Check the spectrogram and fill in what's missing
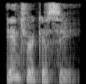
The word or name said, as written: intricacy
